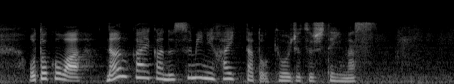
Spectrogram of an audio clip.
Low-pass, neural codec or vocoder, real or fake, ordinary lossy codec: 7.2 kHz; none; real; none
